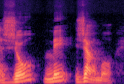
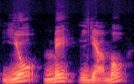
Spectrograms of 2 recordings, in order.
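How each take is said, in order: First: Yo me llamo with Y and LL as zh, zho me zhamo; slow, say yo and llamo with a zh sound; Argentine-style yo me llamo; Rioplatense yeísmo. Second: Yo me llamo with Y and LL kept apart, slow; slow, careful yo me llamo; standard yo me llamo. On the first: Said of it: "sería". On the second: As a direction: say llamo with a palatal LL. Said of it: "La frase". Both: Shown as a demonstration.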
